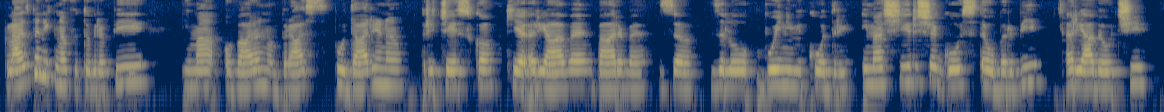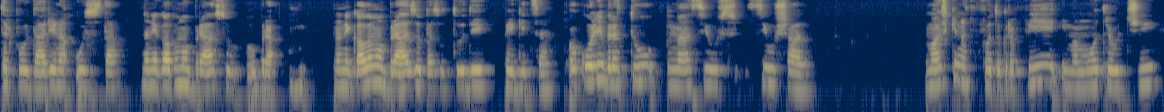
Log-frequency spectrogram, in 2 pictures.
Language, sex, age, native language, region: Slovenian, female, 18-29, Slovenian, Central Slovenia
